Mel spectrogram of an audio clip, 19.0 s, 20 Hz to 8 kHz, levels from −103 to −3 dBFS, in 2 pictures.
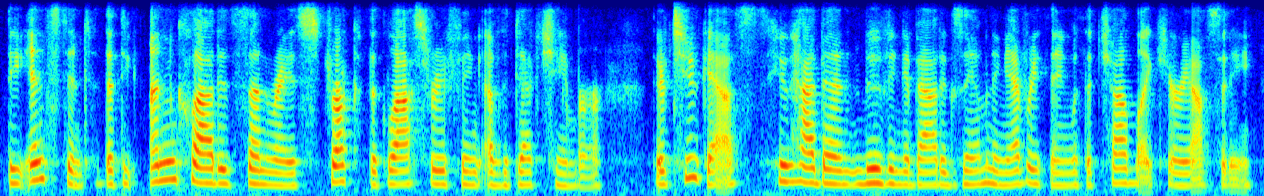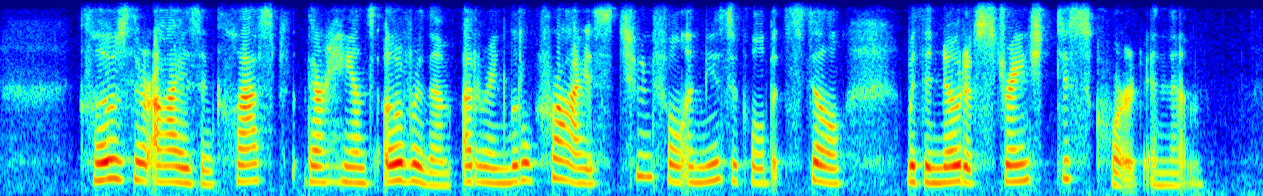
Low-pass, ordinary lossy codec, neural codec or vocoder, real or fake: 7.2 kHz; Opus, 16 kbps; none; real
